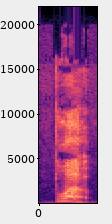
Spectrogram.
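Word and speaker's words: Blaauw: And then his parents come over and even though they're speaking English they pronounce it as Blow. And he said, "Well, yeah, that's the Afrikaans pronunciation of it, but when you're speaking English I think you can just pronounce it in English."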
